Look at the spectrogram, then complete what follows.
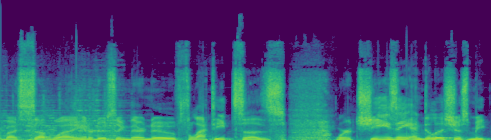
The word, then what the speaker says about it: Flatizza: italian or veggie flatissa should that be flatisa or flatisa i think it's you tell me i think it should be flatitsa because it but it's spelled like pizza we don't say pizza but i said it's like pizza but when i said flatisa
